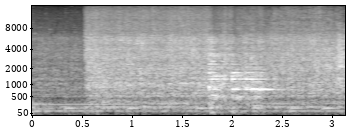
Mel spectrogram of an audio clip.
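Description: Beef-wrapped spaghetti sizzles in a hot frying pan, a steady close hiss that starts abruptly after a brief quieter moment and carries on loudly with no voices.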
